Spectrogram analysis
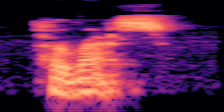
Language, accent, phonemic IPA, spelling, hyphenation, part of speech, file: English, Southern England, /həˈɹæs/, harass, ha‧rass, verb / noun, LL-Q1860 (eng)-harass.wav
- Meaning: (verb) To annoy (someone) frequently or systematically; to pester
